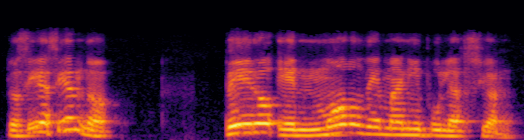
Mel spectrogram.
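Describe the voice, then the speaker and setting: A man's voice: high-pitched, expressive, unhurried, warm tone, highs cut off. A man preaching a conversational sermon, full of hesitations and restarts, often asking his listeners questions. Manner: many fillers and restarts, asks listeners questions, acts out quoted voices.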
